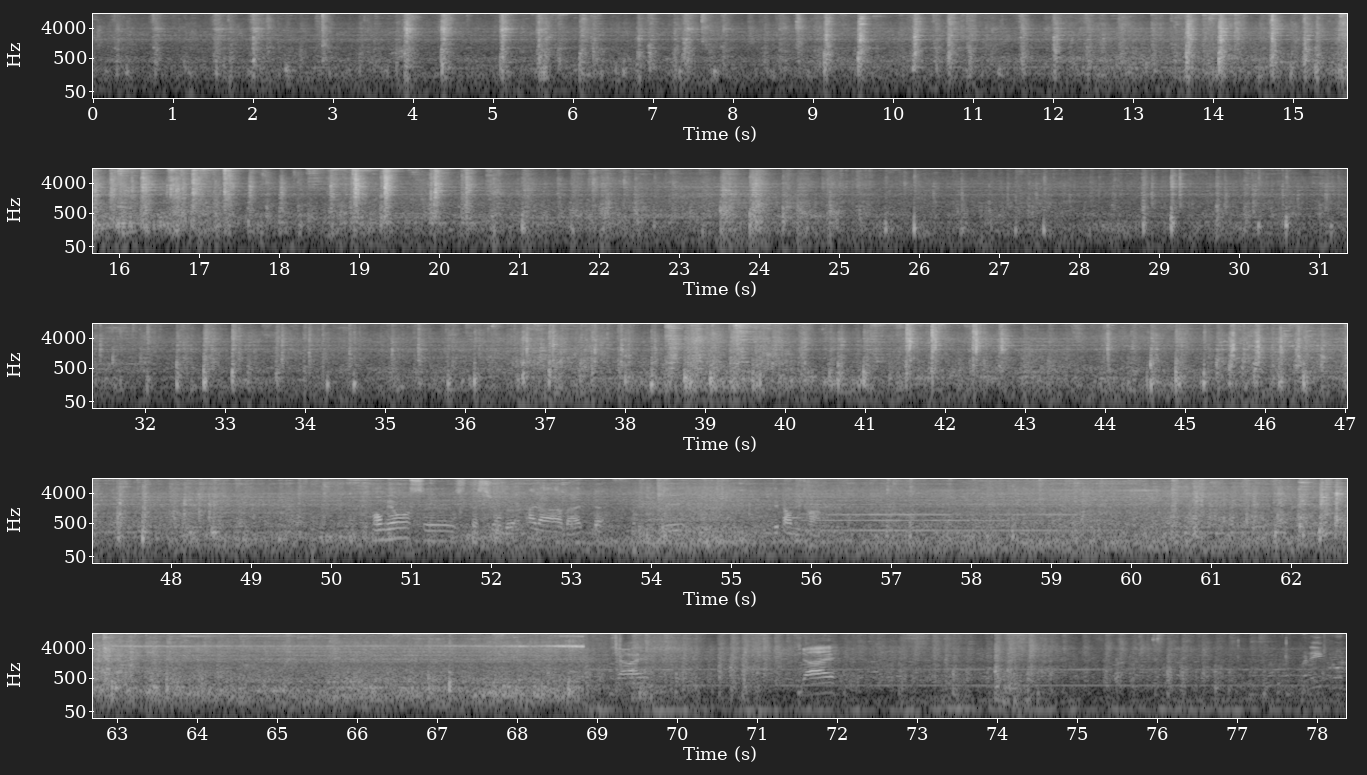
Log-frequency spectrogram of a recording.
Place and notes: Miurabad, Prayagraj, Uttar Pradesh, Inde - Allahabad Station
Allahabad Station
Ambiance gare centrale de Allahabad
